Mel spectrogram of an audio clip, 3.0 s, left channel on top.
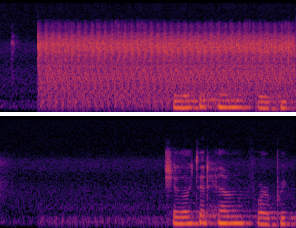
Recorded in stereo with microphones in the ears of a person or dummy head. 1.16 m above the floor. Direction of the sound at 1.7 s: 45° right (ahead or behind).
